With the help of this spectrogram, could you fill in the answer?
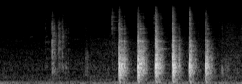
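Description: A crab claw covered with a towel is knocked so the shell cracks and the juices can come out when it is steamed. Seven short, sharp knocks are heard, one softer knock followed by six firm, evenly spaced ones with bright, clicky cracks that stop almost instantly. The shell splits and the claw is left loosened.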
